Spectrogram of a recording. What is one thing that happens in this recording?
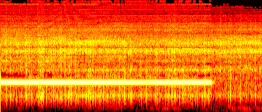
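A radio sounds a loud, steady, high alert tone through its small loudspeaker, then stops abruptly.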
